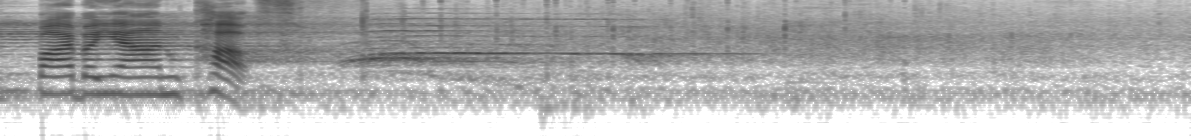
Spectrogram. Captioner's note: applause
